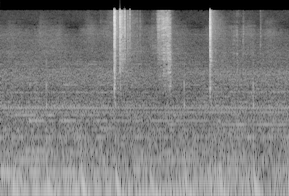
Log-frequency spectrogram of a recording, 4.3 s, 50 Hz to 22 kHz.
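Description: Three short rasping strokes of small pau-ferro seeds rubbed on 320-grit sandpaper over a steel tray, scarifying the hard seed coat, over a steady low background hum.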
